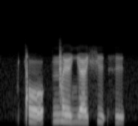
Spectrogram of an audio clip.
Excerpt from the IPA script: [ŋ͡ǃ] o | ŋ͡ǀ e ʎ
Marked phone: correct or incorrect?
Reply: incorrect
